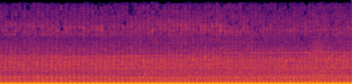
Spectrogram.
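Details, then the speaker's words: Thermo King Evolution truck APU diesel after inspection and repair, warming up, with the air conditioning just kicked in; a steady, even low thrum under A/C load, with no knocks or misses; healthy. "from the inside from the sleeper you barely hear that the reefer unit's louder than that is air conditioning just kicked in"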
